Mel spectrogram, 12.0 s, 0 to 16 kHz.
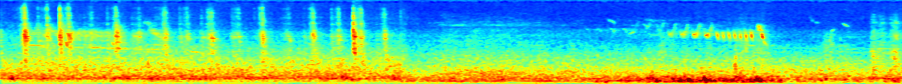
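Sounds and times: small birds chirping: 0.0 - 2.9
faint outdoor background: 0.0 - 12.0.

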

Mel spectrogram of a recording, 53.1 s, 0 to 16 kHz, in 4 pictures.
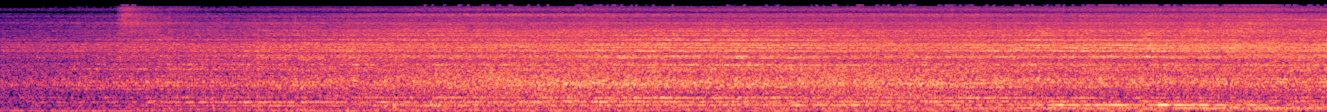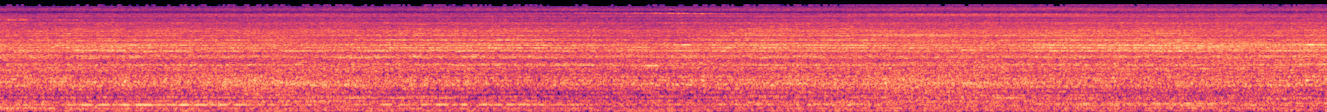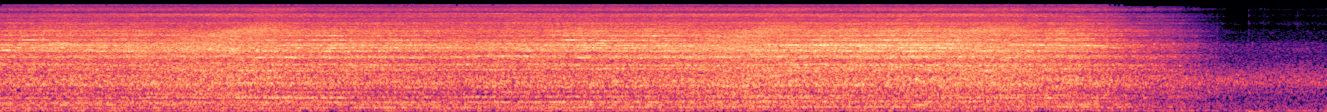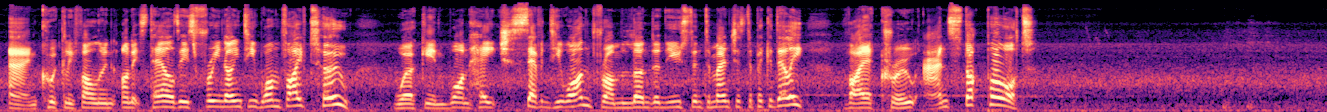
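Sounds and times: electric train hum: 0.0 - 53.0
rising whine: 0.4 - 39.3.

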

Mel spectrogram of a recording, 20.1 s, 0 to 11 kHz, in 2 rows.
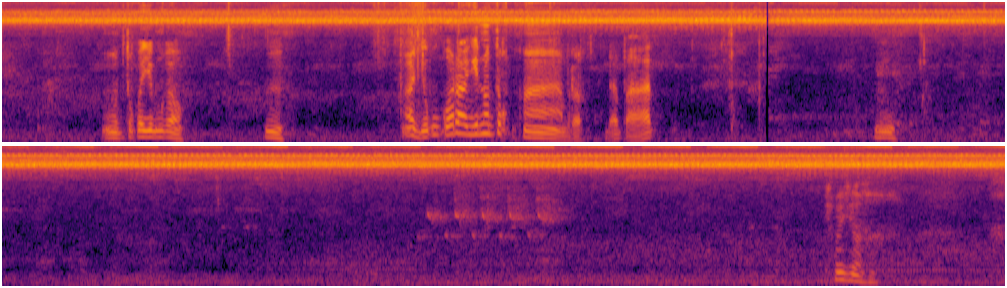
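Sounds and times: insect continuous whine: 0.0 - 20.0
insect pulsing buzz: 0.0 - 20.0
faint chirps: 5.5 - 10.2.

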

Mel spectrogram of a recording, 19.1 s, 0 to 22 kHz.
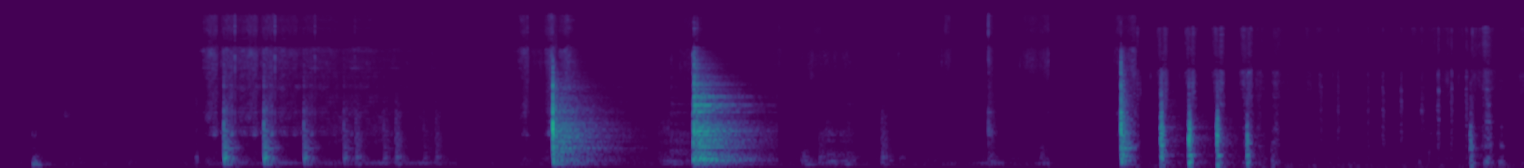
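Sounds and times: loud knife chop: 6.8 - 7.7, 8.7 - 9.7, 14.0 - 15.7.

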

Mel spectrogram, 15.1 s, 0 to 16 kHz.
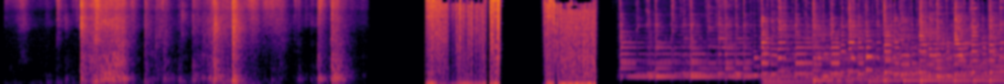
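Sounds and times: music: 9.2 - 15.0.

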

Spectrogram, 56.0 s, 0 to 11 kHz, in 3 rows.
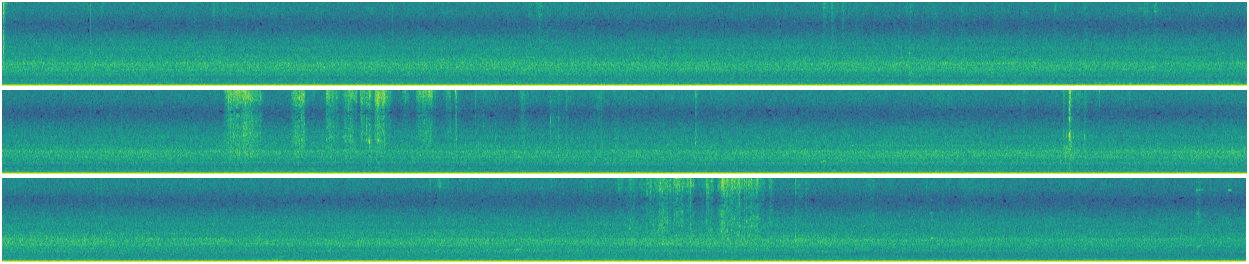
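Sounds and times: low mechanical drone: 0.0 - 56.0.

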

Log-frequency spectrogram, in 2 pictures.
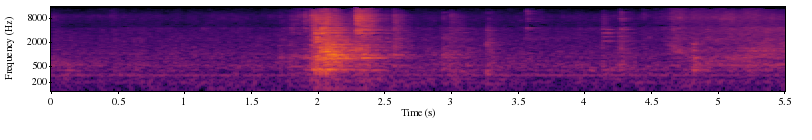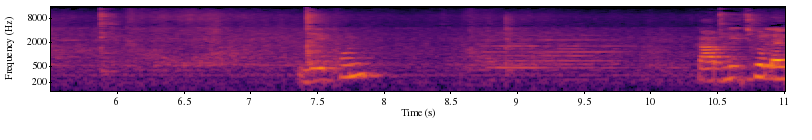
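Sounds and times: metal spoon scraping a pan: 4.1 - 7.8, 8.5 - 11.0.

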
